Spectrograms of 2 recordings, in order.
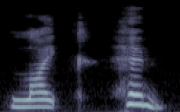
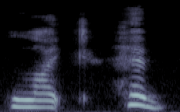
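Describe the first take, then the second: Both takes have the same delivery.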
